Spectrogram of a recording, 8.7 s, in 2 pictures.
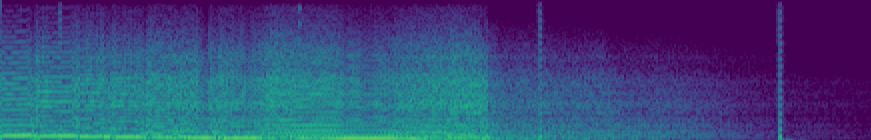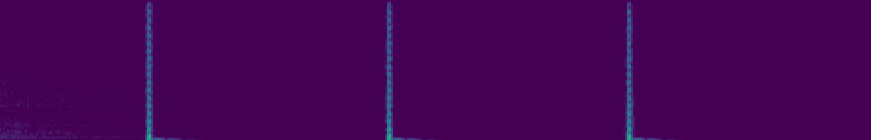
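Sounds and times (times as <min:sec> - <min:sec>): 
guitar playing slow scales with rhythmic variations: 0:00.0 - 0:03.8.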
